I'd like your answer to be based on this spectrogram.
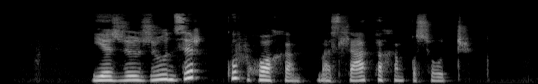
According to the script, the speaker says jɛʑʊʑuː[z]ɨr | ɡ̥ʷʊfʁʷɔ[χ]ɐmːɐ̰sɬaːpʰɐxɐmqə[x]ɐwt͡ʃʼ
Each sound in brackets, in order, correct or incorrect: incorrect: d͡z, incorrect: x, incorrect: ɕ

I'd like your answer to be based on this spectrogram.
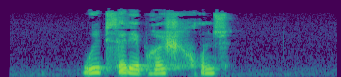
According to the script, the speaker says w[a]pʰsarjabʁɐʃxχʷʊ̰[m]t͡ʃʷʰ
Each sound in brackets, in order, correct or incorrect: incorrect: i, incorrect: n

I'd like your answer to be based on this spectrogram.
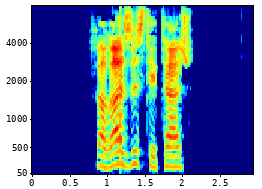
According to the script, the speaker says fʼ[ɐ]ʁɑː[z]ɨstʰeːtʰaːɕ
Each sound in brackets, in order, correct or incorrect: correct, correct

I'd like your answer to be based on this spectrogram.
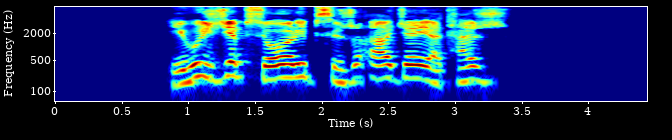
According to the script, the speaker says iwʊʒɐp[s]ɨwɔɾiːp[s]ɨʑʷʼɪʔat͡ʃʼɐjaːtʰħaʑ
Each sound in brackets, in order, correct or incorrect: correct, correct

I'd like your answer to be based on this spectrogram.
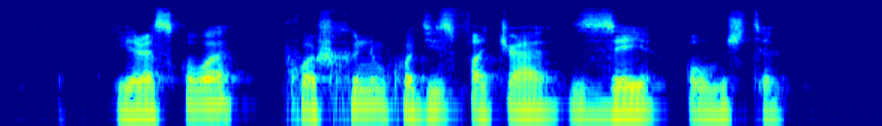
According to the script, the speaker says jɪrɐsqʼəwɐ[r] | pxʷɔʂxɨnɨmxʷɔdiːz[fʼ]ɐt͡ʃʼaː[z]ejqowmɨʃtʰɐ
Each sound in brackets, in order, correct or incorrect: incorrect: none, correct, correct

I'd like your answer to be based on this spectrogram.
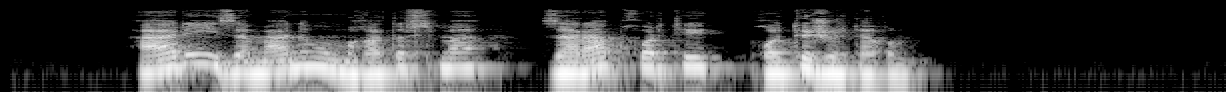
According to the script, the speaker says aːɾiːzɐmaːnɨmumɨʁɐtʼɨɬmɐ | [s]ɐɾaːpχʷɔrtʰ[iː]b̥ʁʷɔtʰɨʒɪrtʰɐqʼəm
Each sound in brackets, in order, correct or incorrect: incorrect: z, correct

